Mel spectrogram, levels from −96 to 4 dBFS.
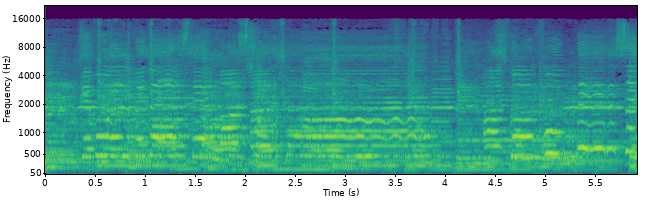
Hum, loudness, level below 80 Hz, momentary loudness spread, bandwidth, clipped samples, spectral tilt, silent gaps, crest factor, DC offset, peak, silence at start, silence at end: none; -14 LUFS; -52 dBFS; 5 LU; 16 kHz; under 0.1%; -3.5 dB/octave; none; 14 dB; under 0.1%; 0 dBFS; 0 s; 0 s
